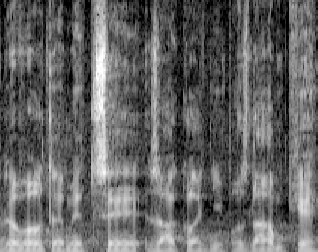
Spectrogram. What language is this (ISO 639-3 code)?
ces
